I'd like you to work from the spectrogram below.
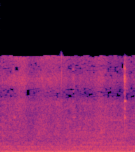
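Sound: loud car passing by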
